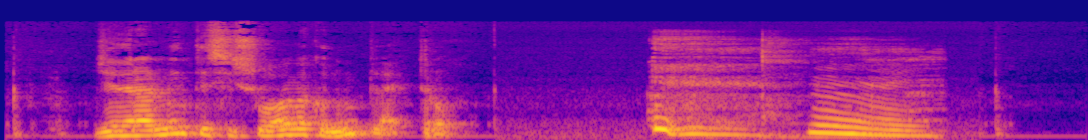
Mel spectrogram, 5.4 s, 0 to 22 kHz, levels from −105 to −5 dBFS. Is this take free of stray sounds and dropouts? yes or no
no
